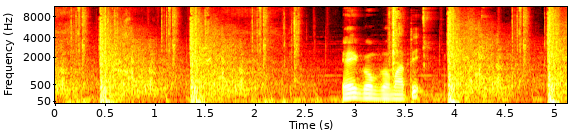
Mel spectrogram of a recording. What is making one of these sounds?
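Gunshots fire in quick, sharp bursts with a ringing echo.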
